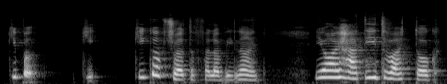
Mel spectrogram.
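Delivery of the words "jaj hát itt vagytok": relieved exclaim. Acted. Father finds the missing children.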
